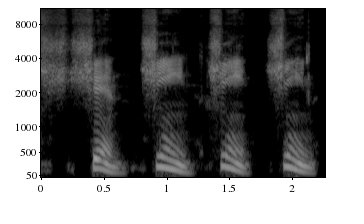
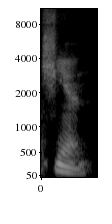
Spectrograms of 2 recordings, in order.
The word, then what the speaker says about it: Shein: And it's Sheen, not Shein.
